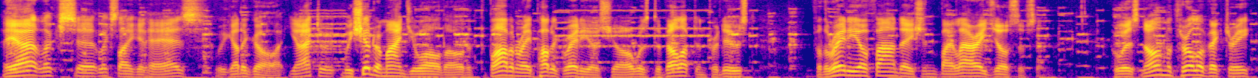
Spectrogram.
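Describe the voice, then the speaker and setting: A man's voice: mid-range voice, lively intonation, brisk, over music. A man hosting a comedy radio show, signing off with dry, offhand jokes. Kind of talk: casual sign-off.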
